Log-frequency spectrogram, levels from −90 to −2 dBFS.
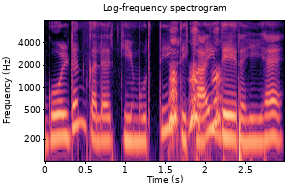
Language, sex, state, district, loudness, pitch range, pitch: Hindi, female, Himachal Pradesh, Shimla, -20 LUFS, 195-220 Hz, 210 Hz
